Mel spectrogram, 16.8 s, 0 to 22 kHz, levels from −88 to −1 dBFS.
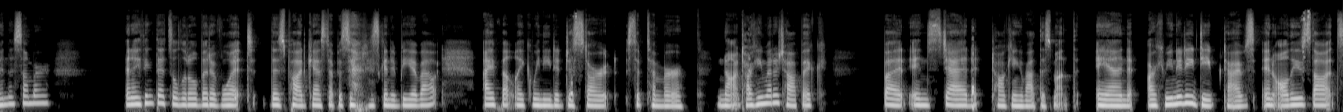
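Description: Corrupt frames were decoded in five places, at 2.94–2.98 s, 7.14–7.22 s, 9.36–9.39 s just before "about a topic", 12.15–12.18 s just before "talking about this month", and 16.29–16.38 s just after "our community deep dives". Damaged bits sent energy to wrong frequencies, giving brief chirps and noise bursts, loudest near 12.2 s.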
